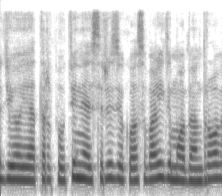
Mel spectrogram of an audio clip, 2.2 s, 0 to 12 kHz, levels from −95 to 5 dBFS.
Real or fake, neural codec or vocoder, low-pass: fake; vocoder, 22.05 kHz, 80 mel bands, Vocos; 9.9 kHz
